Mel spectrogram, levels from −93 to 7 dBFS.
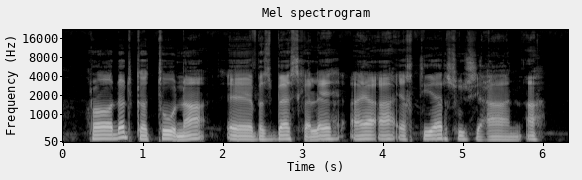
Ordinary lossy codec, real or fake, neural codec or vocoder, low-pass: none; fake; vocoder, 44.1 kHz, 128 mel bands every 256 samples, BigVGAN v2; none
